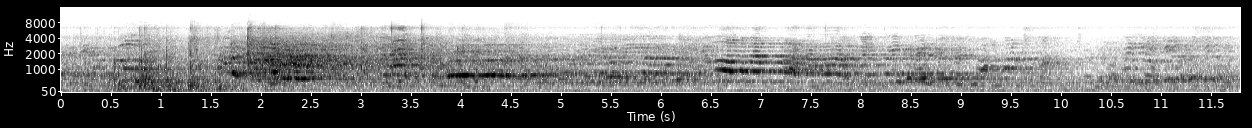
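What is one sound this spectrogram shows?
A ball thuds and bounces on a hard floor.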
